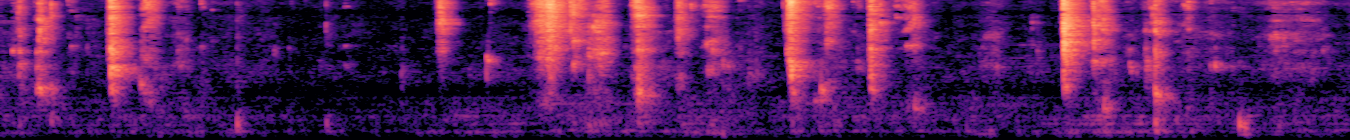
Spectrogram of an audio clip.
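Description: Close-miked biting and chewing of a hard Asian pear: irregular crisp crunches, several close together at times.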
